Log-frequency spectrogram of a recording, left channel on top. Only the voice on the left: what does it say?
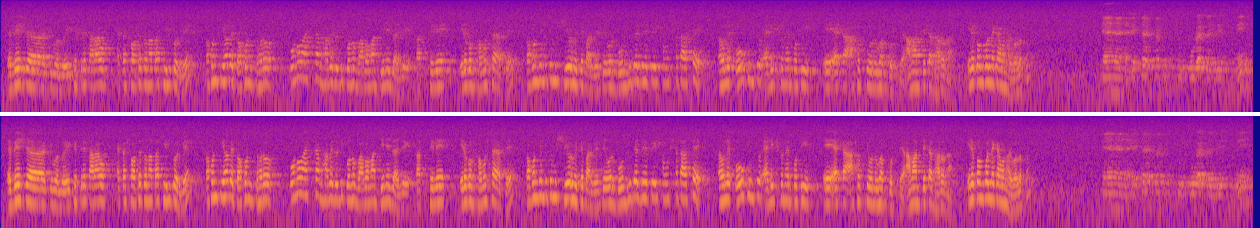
হ্যাঁ হ্যাঁ হ্যাঁ এটা একটা কিন্তু গুড অ্যাডভাইস দিয়েছো তুমি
